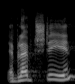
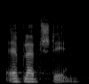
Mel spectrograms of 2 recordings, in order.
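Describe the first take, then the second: First: "bleibt" higher and louder, voice left up at the end; lifted, louder stress on "bleibt"; emphatic repeat. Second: Said in the usual way. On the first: Real, not acted. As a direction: drive home "bleibt" with a raised voice.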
